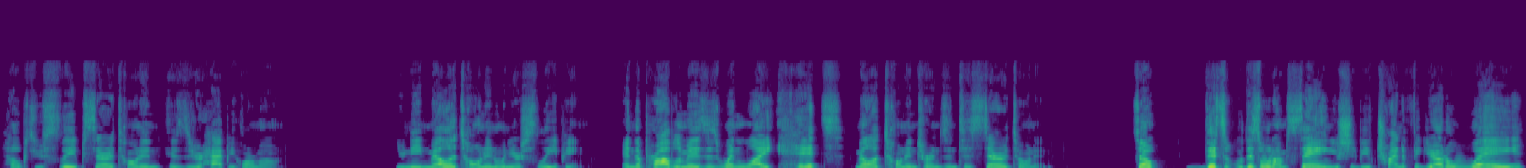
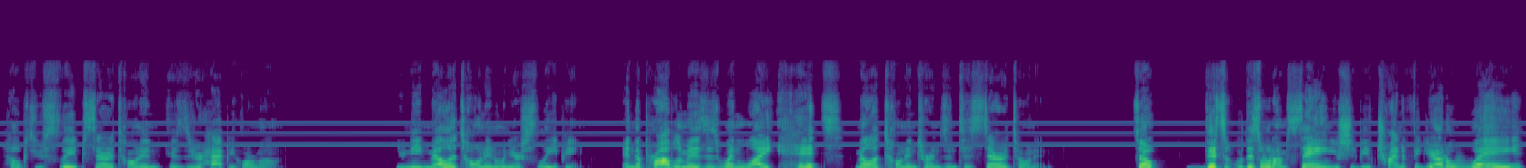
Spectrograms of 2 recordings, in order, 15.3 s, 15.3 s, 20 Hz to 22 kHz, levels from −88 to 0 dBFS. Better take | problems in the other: first | high-pitched whine; faint; throughout; 3 kHz, 25 dB below the speech

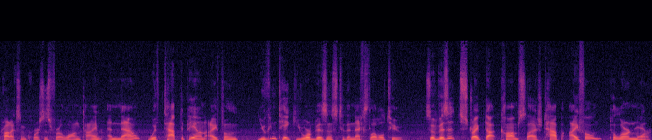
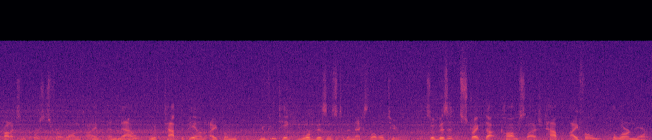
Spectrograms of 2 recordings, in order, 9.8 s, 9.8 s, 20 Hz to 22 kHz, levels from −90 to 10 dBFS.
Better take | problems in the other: first | hiss; loud; throughout; 6 dB below the speech; faint in the first

